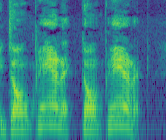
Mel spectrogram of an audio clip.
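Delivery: plain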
